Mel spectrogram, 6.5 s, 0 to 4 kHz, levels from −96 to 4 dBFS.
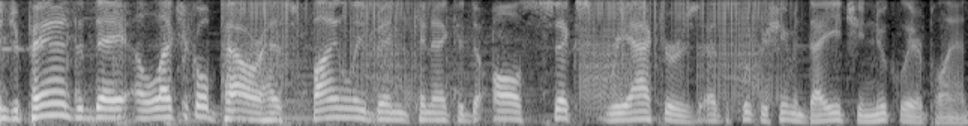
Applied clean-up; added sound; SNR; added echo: none; Fart; 15 dB; none.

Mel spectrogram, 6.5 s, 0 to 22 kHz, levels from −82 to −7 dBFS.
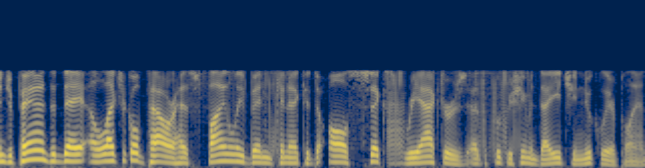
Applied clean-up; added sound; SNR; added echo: neural separator model SepFormer WHAM!.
